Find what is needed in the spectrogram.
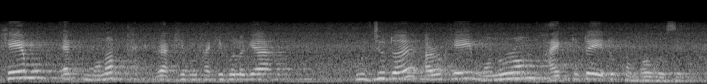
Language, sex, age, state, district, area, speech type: Assamese, female, 45-60, Assam, Tinsukia, rural, spontaneous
